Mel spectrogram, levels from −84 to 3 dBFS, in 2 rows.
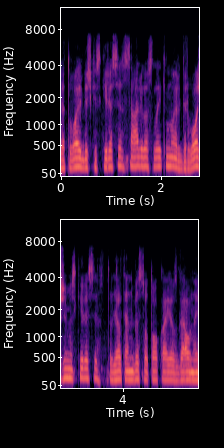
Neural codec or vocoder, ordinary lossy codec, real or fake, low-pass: codec, 16 kHz, 4 kbps, FreqCodec, smaller model; MP3, 64 kbps; fake; 7.2 kHz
